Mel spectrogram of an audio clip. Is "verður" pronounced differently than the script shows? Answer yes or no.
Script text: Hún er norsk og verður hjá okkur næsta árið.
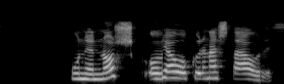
yes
